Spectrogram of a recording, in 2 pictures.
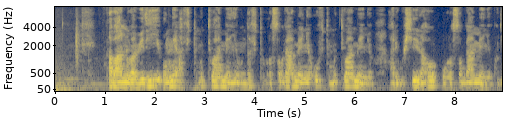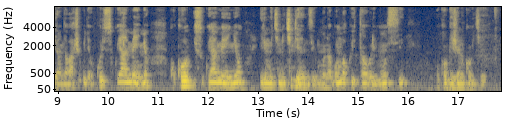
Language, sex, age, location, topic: Kinyarwanda, male, 25-35, Kigali, health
